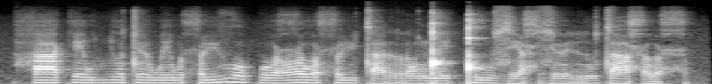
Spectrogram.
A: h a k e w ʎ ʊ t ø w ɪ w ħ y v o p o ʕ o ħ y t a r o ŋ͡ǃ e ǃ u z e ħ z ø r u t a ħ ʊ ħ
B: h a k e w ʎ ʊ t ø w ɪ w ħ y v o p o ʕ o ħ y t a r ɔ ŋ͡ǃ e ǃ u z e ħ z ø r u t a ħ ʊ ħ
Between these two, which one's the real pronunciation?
B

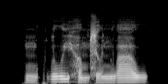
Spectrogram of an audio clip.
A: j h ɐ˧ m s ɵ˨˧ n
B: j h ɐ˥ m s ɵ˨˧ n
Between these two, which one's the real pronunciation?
A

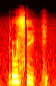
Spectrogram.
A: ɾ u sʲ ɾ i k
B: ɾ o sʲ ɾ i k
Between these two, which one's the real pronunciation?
A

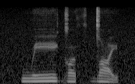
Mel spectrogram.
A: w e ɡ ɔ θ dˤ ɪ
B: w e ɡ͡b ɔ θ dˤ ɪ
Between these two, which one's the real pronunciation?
A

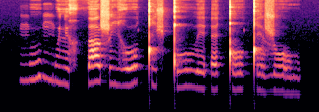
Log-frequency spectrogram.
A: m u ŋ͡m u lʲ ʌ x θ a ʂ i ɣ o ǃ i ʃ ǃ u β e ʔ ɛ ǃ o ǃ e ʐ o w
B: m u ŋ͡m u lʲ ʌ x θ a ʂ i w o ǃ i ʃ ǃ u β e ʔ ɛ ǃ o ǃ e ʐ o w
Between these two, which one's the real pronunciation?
A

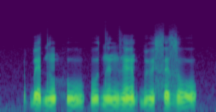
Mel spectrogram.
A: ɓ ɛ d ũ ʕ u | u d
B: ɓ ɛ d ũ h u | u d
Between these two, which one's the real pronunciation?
B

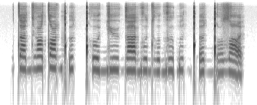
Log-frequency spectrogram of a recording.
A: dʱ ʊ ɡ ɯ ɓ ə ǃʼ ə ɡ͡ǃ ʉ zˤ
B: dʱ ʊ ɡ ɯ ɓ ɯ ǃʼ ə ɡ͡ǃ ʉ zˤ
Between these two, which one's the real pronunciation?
B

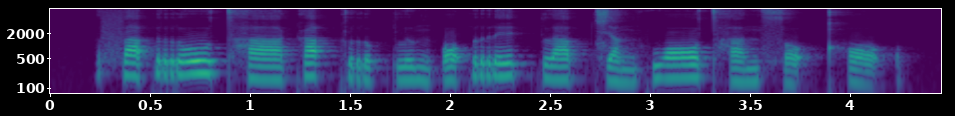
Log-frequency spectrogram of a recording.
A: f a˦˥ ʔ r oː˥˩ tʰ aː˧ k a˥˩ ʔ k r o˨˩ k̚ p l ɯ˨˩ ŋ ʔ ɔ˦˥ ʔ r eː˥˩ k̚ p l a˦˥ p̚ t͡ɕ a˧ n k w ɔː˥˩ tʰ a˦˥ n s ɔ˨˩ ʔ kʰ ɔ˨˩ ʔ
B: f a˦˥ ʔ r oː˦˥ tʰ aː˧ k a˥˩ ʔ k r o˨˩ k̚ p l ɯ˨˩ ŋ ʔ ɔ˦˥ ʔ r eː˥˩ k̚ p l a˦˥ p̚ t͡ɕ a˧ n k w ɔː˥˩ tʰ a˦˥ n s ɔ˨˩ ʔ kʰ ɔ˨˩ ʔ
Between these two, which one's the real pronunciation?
A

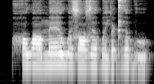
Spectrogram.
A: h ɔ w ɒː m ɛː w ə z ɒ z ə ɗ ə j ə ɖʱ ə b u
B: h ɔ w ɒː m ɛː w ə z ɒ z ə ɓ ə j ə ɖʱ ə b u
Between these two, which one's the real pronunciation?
B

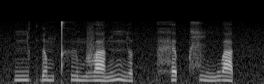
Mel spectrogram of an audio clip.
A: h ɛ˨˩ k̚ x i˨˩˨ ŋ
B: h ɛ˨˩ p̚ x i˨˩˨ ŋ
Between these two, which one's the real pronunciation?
B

